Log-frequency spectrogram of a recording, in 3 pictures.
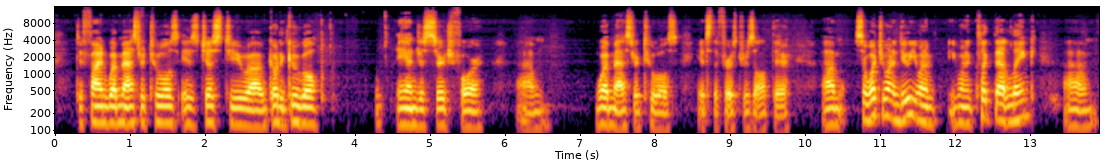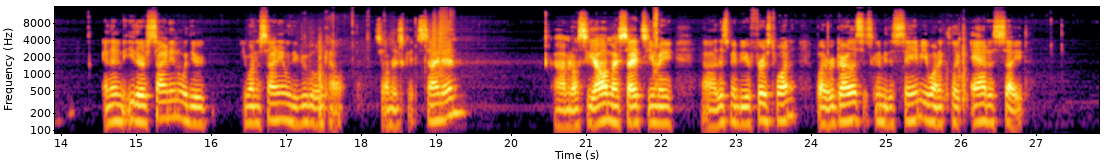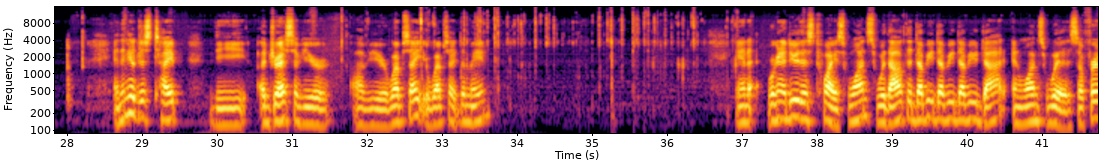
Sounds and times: Speech: 0.3s - 3.6s, 4.3s - 6.6s, 7.2s - 14.0s, 14.6s - 19.4s, 20.5s - 26.9s, 28.6s - 33.7s, 36.9s - 41.7s.

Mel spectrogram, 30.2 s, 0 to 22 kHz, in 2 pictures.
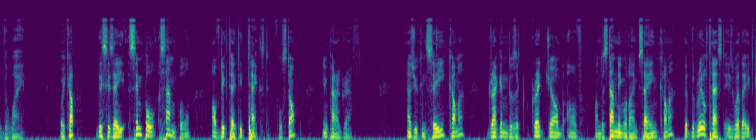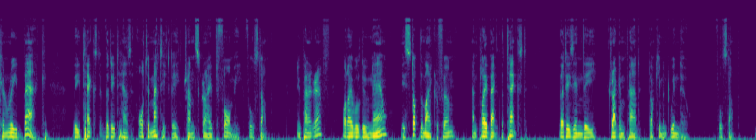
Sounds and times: Male speech, man speaking: 0.0s - 0.6s, 1.2s - 7.2s, 8.2s - 25.7s, 26.3s - 30.0s
Narration, monologue: 0.0s - 30.2s.

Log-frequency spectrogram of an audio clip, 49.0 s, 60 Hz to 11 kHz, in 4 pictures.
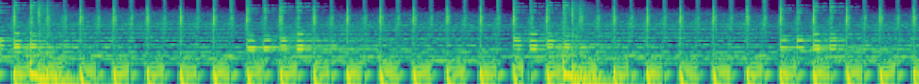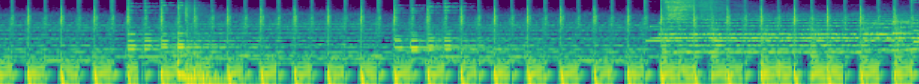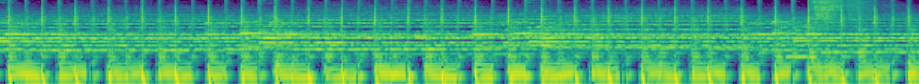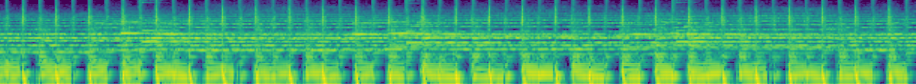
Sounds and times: Exciting music: 0.0s - 48.9s.

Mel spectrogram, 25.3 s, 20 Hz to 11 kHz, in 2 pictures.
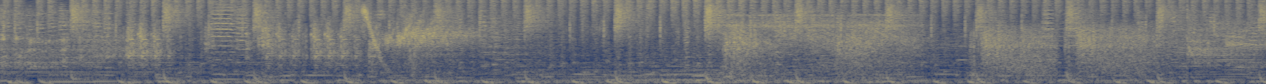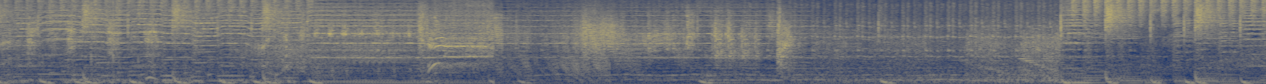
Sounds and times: Music: 0.0s - 25.3s.

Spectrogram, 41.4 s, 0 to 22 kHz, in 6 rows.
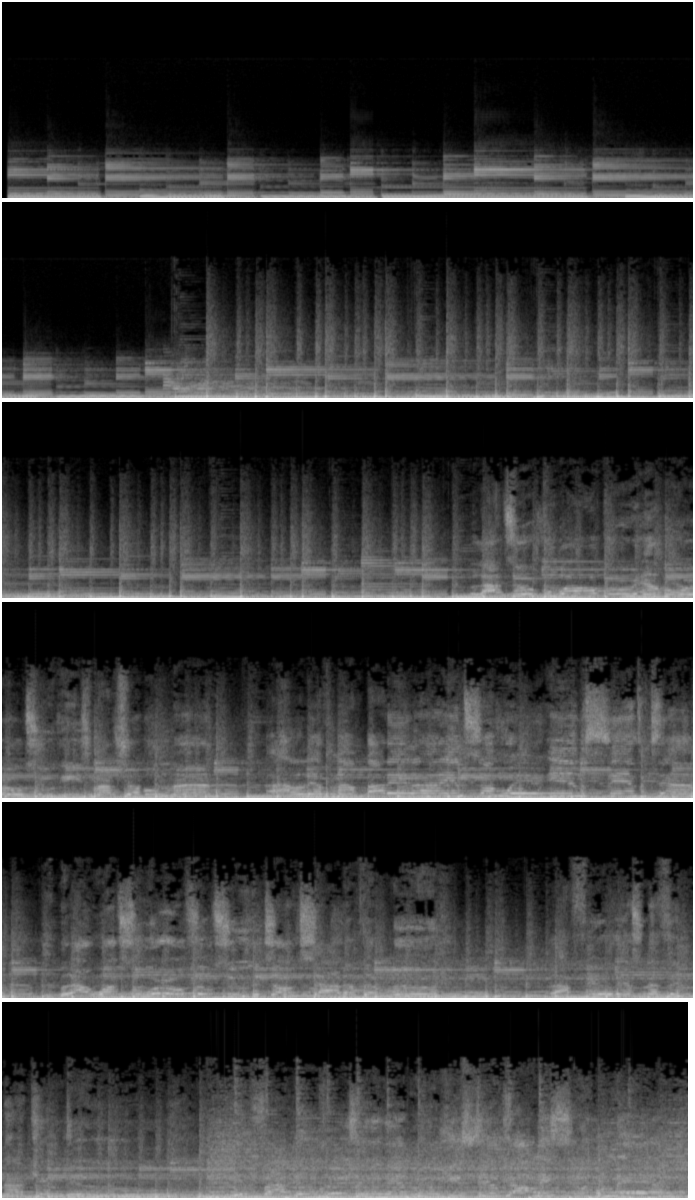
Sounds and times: Effects unit: 0.0s - 41.4s
Music: 0.0s - 41.4s.

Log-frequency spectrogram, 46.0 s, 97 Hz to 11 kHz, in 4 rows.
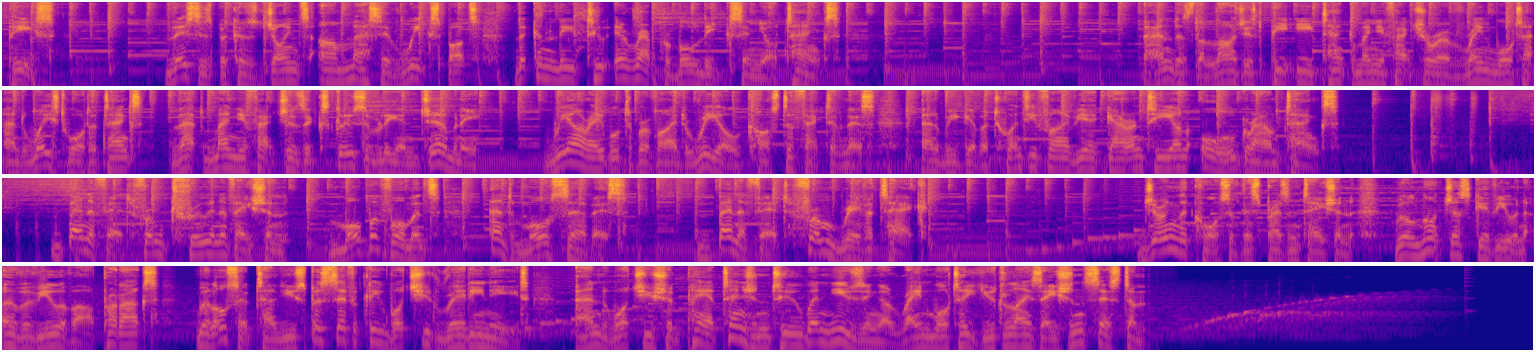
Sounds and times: Speech: 0.0s - 0.5s, 1.2s - 6.4s, 8.6s - 21.6s, 23.4s - 30.0s, 31.5s - 43.2s
Music: 0.0s - 43.6s.

